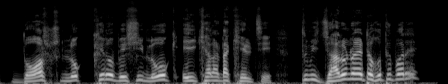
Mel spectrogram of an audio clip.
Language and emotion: Bengali, surprised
